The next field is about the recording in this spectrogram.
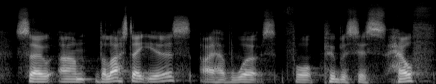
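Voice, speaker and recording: Recorded very cleanly against a silent background, a man talks with a northern English accent. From northern England. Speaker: health industry executive. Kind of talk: panel talk.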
